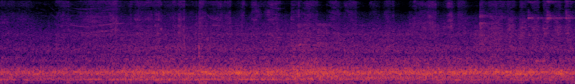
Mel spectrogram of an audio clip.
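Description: A nail file reshapes the free edge of a natural nail after gel extension removal, making a soft, steady, continuous rasping rub heard up close and fairly quiet.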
